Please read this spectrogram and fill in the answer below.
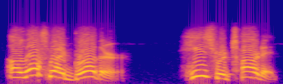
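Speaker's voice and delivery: high, earnest-sounding cover story. Retold or imitated. Friend fooling the cop with a cover story, high and mock sincere. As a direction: play it up as the innocent brother.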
